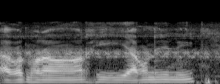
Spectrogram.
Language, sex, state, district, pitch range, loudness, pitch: Chakma, female, Tripura, Dhalai, 105-110 Hz, -17 LUFS, 110 Hz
